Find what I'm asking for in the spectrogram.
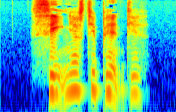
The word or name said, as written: seniorstipendium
